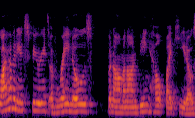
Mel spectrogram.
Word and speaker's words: Raynaud's: Raynaud, Raynaud's phenomenon, or Raynaud's syndrome, or Raynaud's, I think it's pronounced Raynaud's.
